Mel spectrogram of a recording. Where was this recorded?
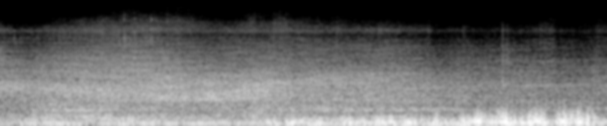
on a street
